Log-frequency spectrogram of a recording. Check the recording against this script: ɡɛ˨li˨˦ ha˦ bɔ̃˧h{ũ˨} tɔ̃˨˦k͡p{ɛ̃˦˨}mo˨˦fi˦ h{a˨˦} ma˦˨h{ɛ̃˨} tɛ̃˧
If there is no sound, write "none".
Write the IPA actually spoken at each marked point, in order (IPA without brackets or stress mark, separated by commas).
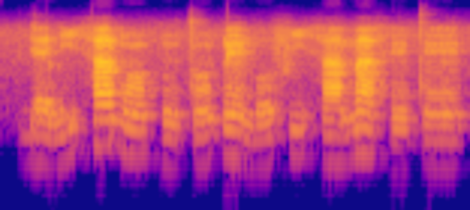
ũ˨, ɛ̃˦˨, a˦, ɛ̃˨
